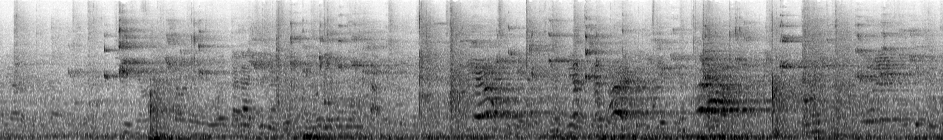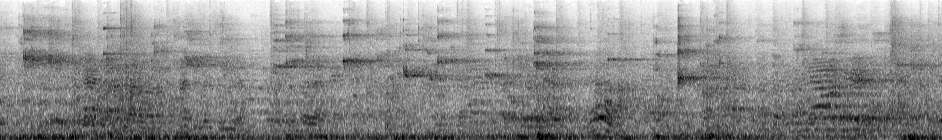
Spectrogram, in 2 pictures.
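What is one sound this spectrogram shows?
Several men call out to one another in a large echoing hall.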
